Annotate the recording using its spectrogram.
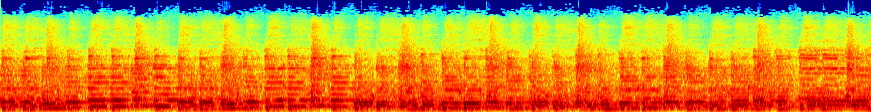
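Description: A small rock band playing: electric guitars over a drum kit beat, with regular drum hits throughout.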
